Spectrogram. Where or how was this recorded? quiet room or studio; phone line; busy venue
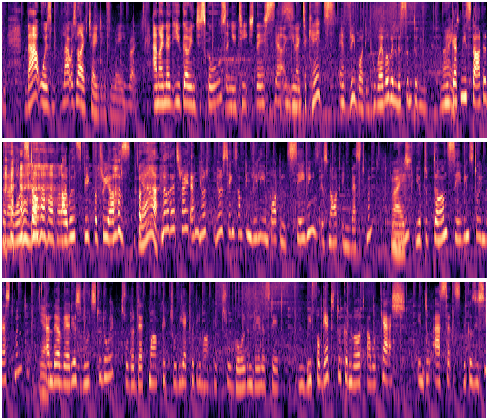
busy venue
